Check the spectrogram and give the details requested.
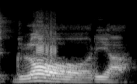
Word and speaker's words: gloria: in the first one we have Gloria flipped oh it's not notice it's not Lauren yeah it's not rolled it's Gloria okay ready it's just one little tick of the are so it's one of these everywhere it's only one of those right Gloria that's it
